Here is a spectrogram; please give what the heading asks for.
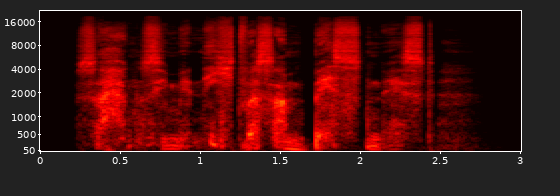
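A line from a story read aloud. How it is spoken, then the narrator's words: Croaking female voice. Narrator (German): krächzte sie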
